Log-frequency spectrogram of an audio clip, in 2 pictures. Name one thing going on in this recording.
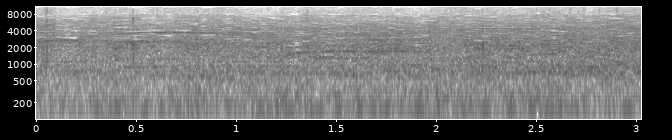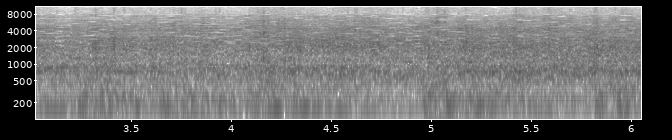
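A crowd murmurs and cheers in the background.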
